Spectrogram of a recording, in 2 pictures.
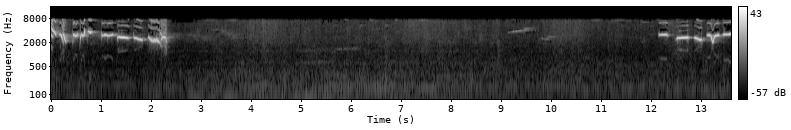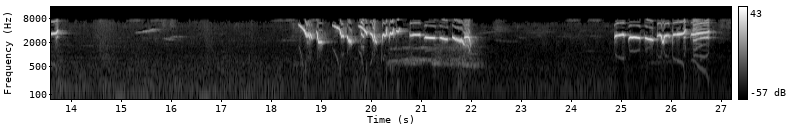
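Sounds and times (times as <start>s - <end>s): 
Oriental magpie-robin singing: 0.0s - 2.5s, 12.1s - 13.9s, 18.2s - 22.1s, 24.9s - 27.0s.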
